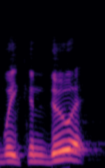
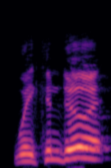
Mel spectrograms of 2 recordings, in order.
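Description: First: Said in the usual way. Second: "We can do it" higher, with firm punch; emphatic repeat. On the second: Acted. Caleb urging belief, "We can do it" higher and emphatic. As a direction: insist on "We can do it", lifting the pitch.

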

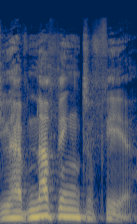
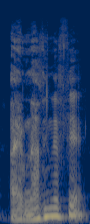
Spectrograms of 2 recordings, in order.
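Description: First: Elder's assurance, weight on NOTHING; confident reassurance. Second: Quieter stammered question, rising on FEAR; hesitant, half-amused query ending up on FEAR; doubtful echo. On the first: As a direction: stress on NOTHING, falling at the end. Elder reassures the doubtful visitor. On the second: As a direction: echo it back softly as a question, FEAR lifting. Doubtful echo of elder's assurance. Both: Retold or imitated.

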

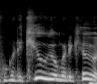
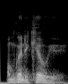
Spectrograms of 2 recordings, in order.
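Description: First: Higher and louder, mock shouted threat; imitating a threat yell. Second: Said in the usual way. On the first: Retaliating inmate threatening the speaker, imitated loud yell. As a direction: bark the threat back like the furious inmate. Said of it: "And he was like". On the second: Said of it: "I said".

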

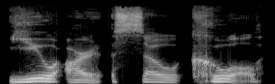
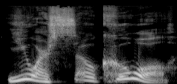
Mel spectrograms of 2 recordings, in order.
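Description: First: Slow, deadpan "You are so cool" with no lift; flat sarcastic read. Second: Much higher, bright and gushing "You are so cool"; genuinely excited read. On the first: Friend reading a text aloud in a flat sarcastic tone. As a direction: drag it out, unimpressed, like a put-down. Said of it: "And they said it like that". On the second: Friend rereading the same text as an excited, sincere compliment. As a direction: say it like you truly mean the compliment. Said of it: "you're choosing how to read that". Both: Retold or imitated.

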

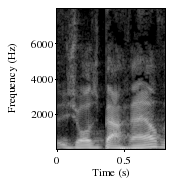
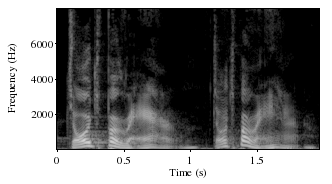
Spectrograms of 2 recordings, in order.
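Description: First: Georges Barrère in French pronunciation; correct French. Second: George as in English, Barrère as "buh-RARE"; butchered George Barrère with hard English r; mocking American mispronunciation. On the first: Shown as a demonstration. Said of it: "they butcher the fucking pronunciations". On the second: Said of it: "or fucking the worst".

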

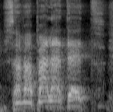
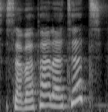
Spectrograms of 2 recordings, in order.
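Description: First: Put-on much higher shrill-free parent telling off a kid, "va" falling hard; scolding parent. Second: High, lilting "Ça va pas la tête?" with a rising "tête"; teasing exclamation. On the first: Ben imitating parents yelling at kids in the park, scolding. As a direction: scold a naughty child across the park. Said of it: "I hear parents saying that". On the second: Shown as a demonstration. Jen showing listeners how the phrase is said, playfully incredulous. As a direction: toss it off like a playful are-you-crazy. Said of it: "you have to say it like that".

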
